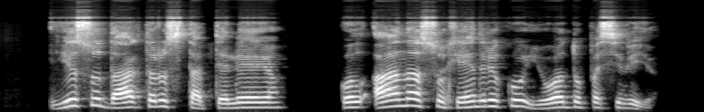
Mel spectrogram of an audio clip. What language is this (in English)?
Lithuanian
